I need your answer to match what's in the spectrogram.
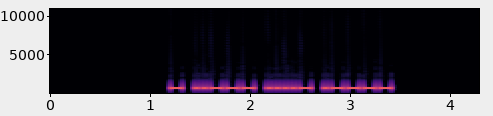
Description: Morse code, heard as a keyed tone, about 30 wpm, 700 Hz. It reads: T241
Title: Numbers - Contest Style - 4-Digit 30wpm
